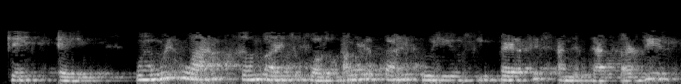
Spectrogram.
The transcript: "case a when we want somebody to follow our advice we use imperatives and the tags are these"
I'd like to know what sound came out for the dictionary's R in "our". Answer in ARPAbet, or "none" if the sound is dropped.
W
